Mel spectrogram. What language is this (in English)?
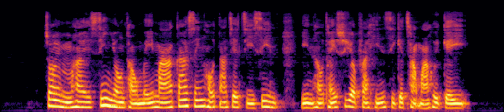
Cantonese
